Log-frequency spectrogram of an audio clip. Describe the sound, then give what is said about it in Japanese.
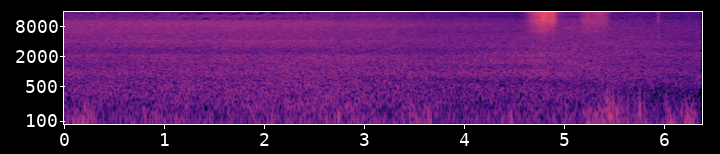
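Steady roar of wind buffeting the microphone over the wash of waves breaking on the shore of a beach where many people are fishing, with a couple of heavier surges near the end; no one speaks. “今日は釣りをしている人がいっぱいいらっしゃいますこんな波打ち際で釣れるんだねお魚が”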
